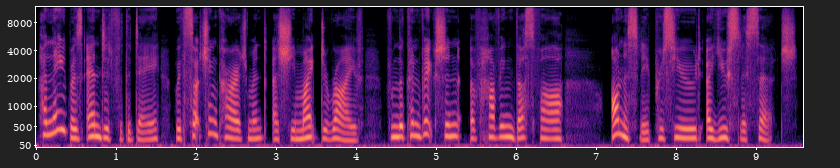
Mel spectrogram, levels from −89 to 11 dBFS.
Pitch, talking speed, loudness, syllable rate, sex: 235 Hz, 155 wpm, -18 LUFS, 5.1 syllables/s, female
